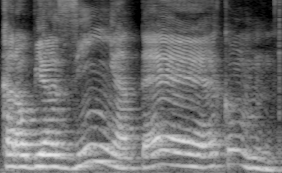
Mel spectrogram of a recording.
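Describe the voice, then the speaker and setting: A man's voice: high voice, very slow, mellow. Young Brazilian man, chatty, echoey room. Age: young adult. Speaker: singer-songwriter guest. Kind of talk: casual interview chat.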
